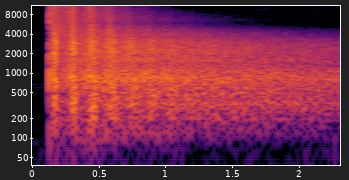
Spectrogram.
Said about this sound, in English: Bursting a balloon was one of his favorites.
